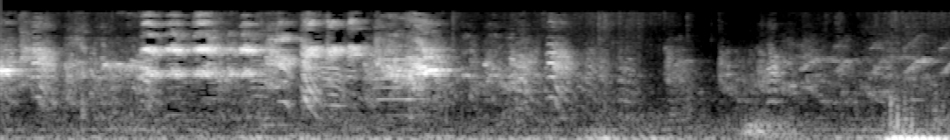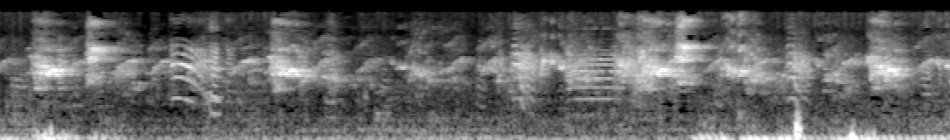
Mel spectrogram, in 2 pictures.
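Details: Caged zebra finches singing, chirping and bathing during a meal; high nasal chirps and short tooting notes come in bursts, with soft low thumps of movement between them.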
